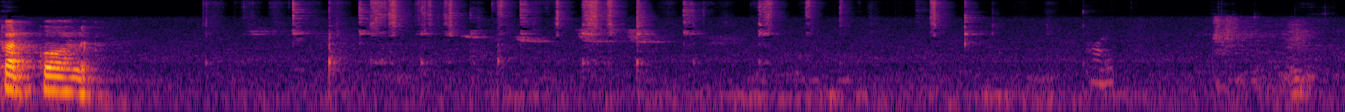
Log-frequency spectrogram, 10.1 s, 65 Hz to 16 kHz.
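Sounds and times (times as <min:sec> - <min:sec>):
metal spoon scraping steel bowl: 0:01.5 - 0:08.0.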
